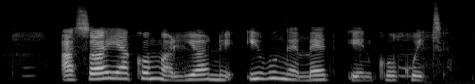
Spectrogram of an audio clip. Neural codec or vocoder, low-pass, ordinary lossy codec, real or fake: vocoder, 44.1 kHz, 128 mel bands every 256 samples, BigVGAN v2; 19.8 kHz; none; fake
